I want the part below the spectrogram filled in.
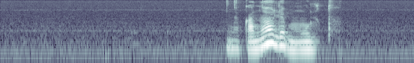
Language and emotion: Russian, sad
